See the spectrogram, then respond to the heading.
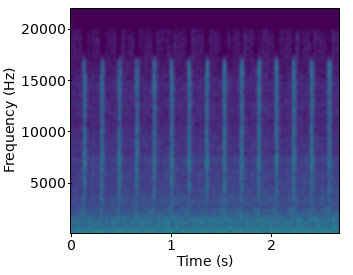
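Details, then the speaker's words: Freightliner van diesel, stripped injector bolt temporarily held, fuel spray eliminated: idle with a sharp even tick about six a second over a slightly lumpy beat; one cylinder dead. "You can tell it's not spray fuel everywhere. That's good. All right, so that problem, the fuel spray everywhere problem is eliminated."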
